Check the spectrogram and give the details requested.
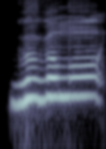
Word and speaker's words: Rurumu: scale Lulumu and Kuromu, or the actual name is Rurumu and Kuromu. You know, just like me, some Japanese people, they can't pronounce the alphabet R very well, so R will sound like L depending on who you're speaking to.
